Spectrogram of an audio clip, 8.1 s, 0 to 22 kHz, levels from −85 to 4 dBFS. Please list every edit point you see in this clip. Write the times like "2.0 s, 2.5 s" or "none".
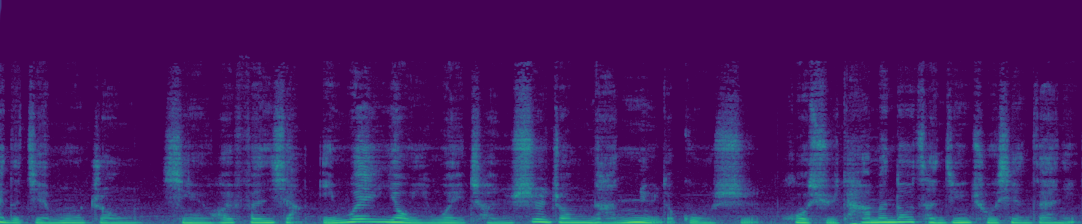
1.2 s, 5.8 s

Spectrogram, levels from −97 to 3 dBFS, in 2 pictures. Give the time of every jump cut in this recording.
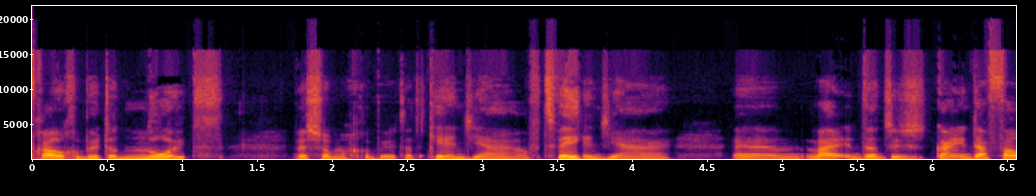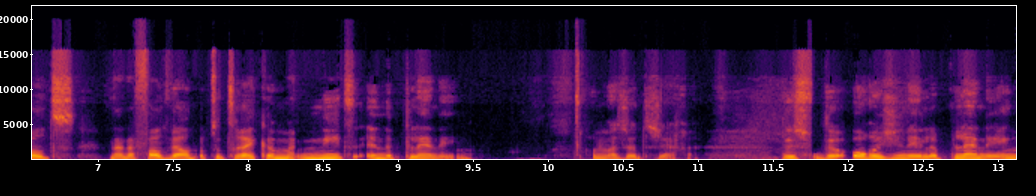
2.2 s, 2.6 s, 3.7 s, 5.7 s, 6.0 s, 7.7 s, 8.3 s, 11.7 s

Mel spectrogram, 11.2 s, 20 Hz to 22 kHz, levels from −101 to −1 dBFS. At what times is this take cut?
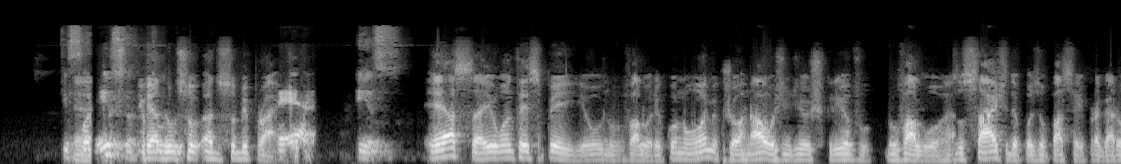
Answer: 0.9 s, 1.5 s, 6.0 s, 7.2 s, 8.8 s, 9.5 s

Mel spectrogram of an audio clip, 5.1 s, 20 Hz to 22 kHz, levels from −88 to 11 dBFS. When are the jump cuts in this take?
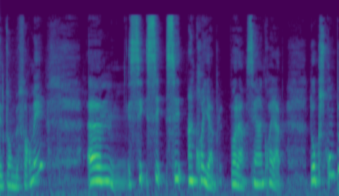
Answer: none

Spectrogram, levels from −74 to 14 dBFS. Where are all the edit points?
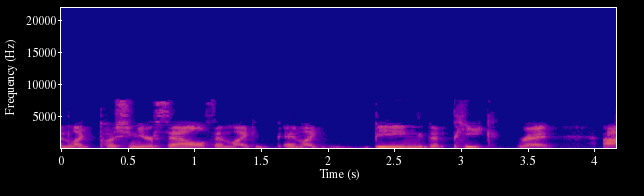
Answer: none

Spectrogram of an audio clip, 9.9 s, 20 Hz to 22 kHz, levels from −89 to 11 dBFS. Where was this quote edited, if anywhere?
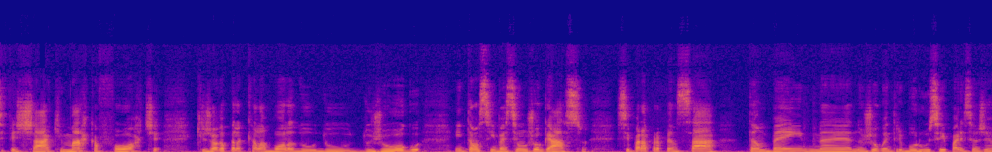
2.0 s

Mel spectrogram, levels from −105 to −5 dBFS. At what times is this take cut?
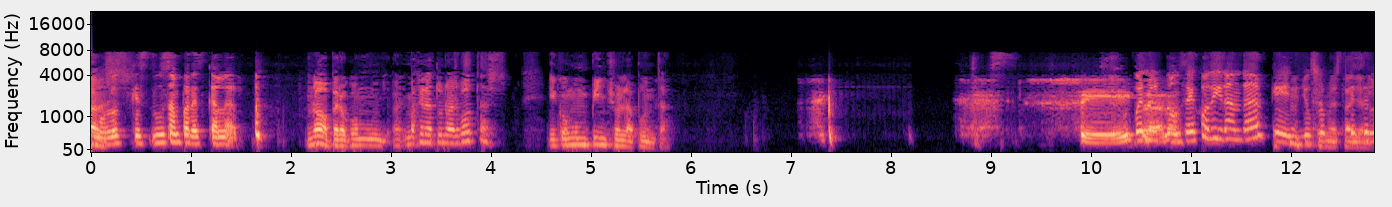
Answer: none

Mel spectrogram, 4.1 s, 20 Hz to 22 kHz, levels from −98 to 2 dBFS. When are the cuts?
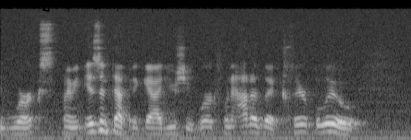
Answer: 1.3 s

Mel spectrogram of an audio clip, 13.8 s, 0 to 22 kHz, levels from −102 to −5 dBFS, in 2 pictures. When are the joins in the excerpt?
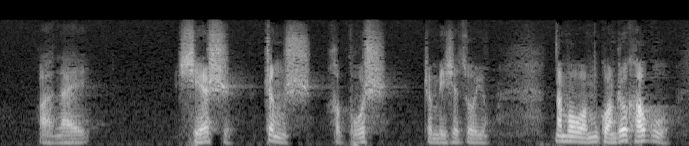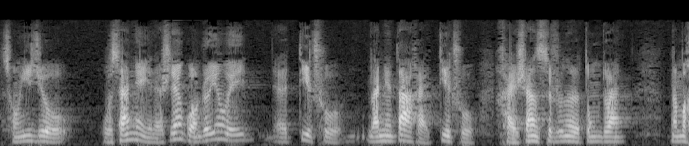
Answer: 6.9 s, 10.5 s, 11.8 s

